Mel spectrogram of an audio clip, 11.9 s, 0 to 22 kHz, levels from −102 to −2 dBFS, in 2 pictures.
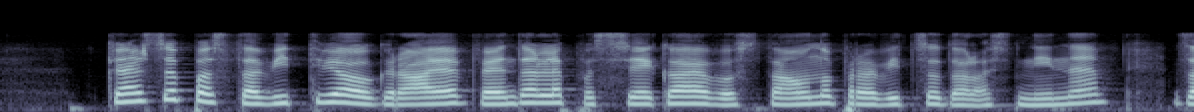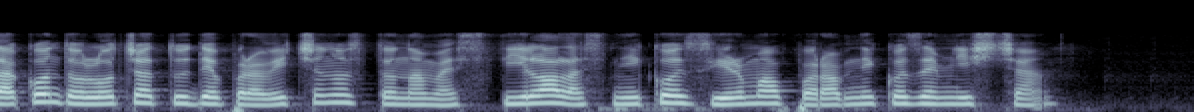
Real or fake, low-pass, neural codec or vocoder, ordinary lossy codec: real; 7.2 kHz; none; MP3, 96 kbps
